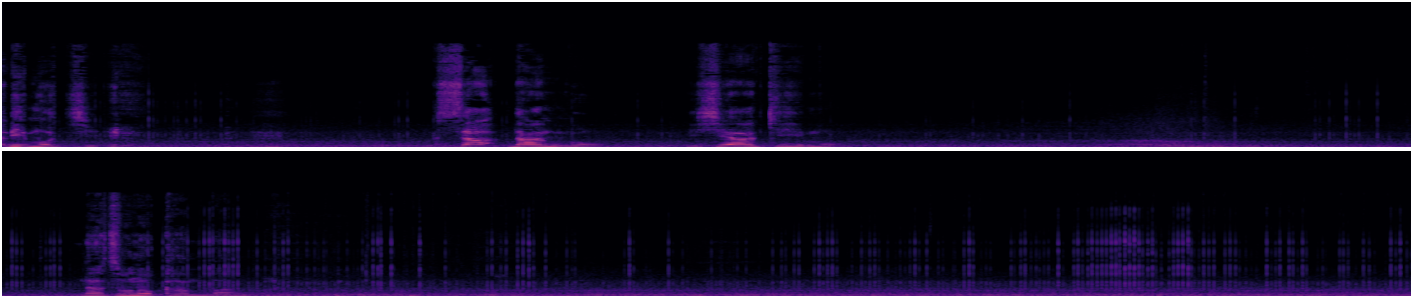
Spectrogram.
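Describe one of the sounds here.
A car engine hums with steady road noise from inside the car.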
